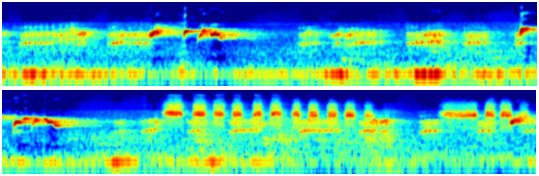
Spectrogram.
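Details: Red-whiskered bulbul repeating cheerful warbled phrases with a couple of sharp knocks, later joined by a rapid series of high, thin ticking notes from another bird, over a low hum.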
